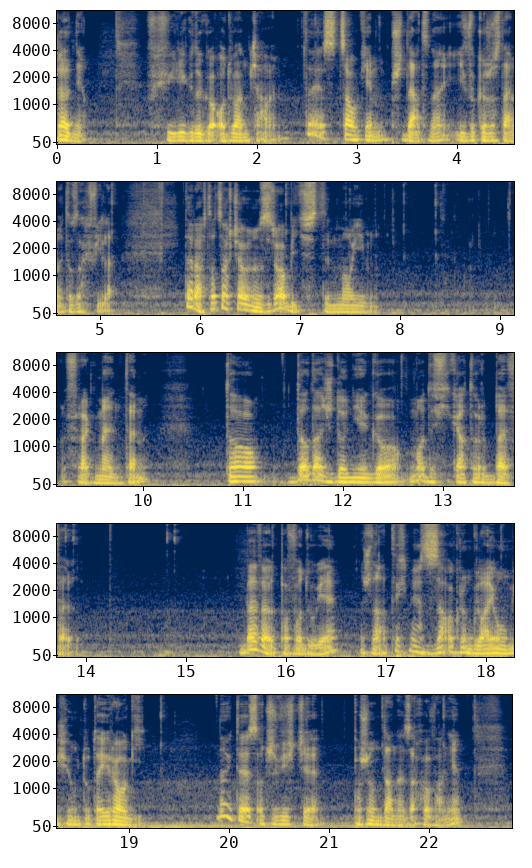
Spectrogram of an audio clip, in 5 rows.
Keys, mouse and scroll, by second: 3.1 Tab, 4.2-7.1 middle drag, 7.4-9.9 middle drag, 12.7 Tab, 13.8 click, 15.9-17.6 middle drag, 18.1-19.9 middle drag, 20.6-22.8 middle drag, 22.5 Tab.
